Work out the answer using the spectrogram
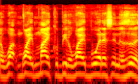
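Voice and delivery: ordinary talk, nothing marked

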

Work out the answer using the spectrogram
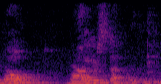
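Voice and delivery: ordinary delivery

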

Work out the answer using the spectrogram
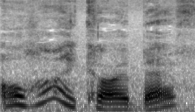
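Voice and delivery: high, startled cry of surprise. Mom steps into the living room, finding Carly Beth home early, crying out in surprise. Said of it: "she cried in surprise".

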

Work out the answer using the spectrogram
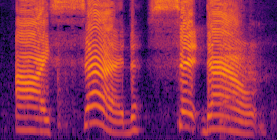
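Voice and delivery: very slow, emphatic, every word stressed. Explaining to a listener what emphatically means, demonstrating an emphatic, louder voice. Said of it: "my voice gets louder".

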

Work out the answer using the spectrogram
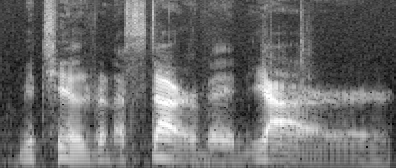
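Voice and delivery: put-on pirate voice with drawn-out yarr. Playing a game, busking on the streets for money in a pirate voice. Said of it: "I started speaking like a pirate".

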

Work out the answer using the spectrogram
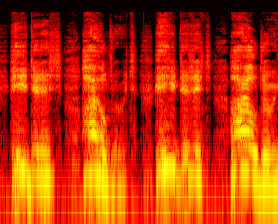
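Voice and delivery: panting while speaking. Narrator reads a racing engine's words to himself, panting. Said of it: "he panted".

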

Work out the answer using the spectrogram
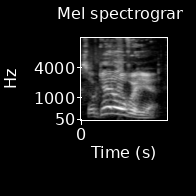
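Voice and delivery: booming, very loud Maine fisherman accent. Imitating an animal copying human speech; Maine fisherman's accent. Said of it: "with a nice Maine fisherman's accent".

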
